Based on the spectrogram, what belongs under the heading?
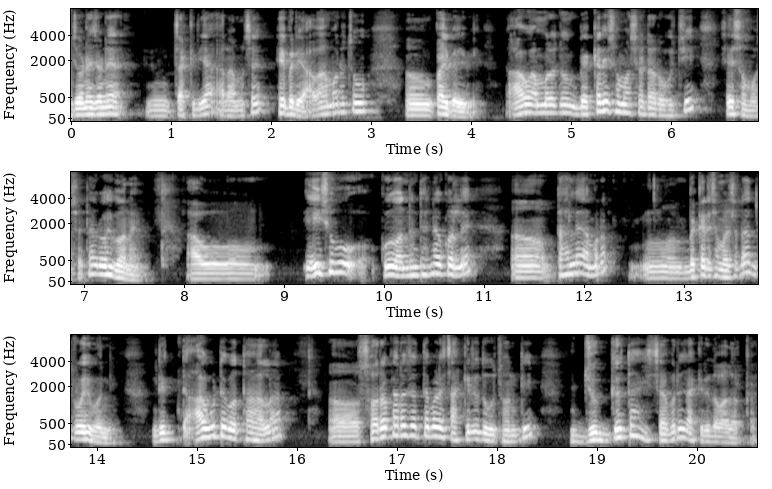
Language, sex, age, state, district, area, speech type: Odia, male, 18-30, Odisha, Bhadrak, rural, spontaneous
